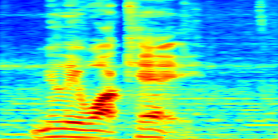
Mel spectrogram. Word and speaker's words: Milwaukee: Actually, Chad, it's pronounced Milwaukee, which is Algonquin for the good land.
